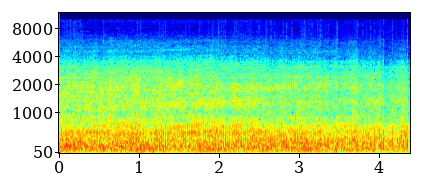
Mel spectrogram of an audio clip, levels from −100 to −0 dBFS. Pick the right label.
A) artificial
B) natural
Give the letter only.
B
